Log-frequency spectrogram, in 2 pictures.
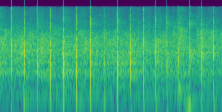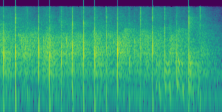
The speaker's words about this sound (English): And you very kindly clapped before I said who it was, so we can clap again in a moment.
